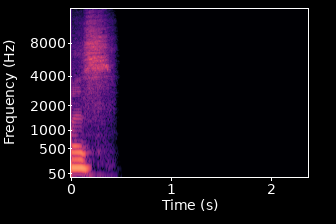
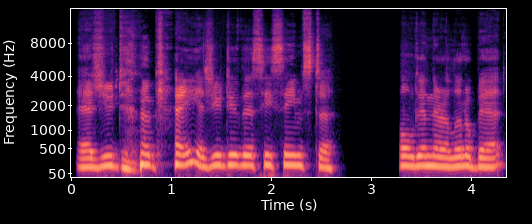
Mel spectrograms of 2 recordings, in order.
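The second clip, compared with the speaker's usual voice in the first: normal talking voice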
